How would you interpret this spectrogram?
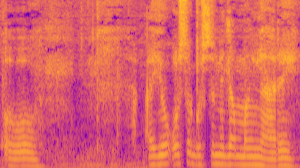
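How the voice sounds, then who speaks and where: An actor playing a polite, level-headed young bachelor in a Filipino melodrama, speaking frankly and courteously. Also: male voice, fairly high pitch, steady tone, normal speed, natural voice. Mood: frank, confiding. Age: young adult.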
